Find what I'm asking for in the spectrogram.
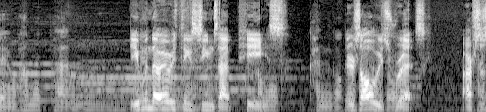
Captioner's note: korean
